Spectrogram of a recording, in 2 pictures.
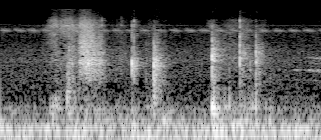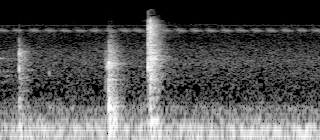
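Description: Faint, light taps and clicks of a plastic crochet hook knocking against a paint jar and touching down on paper, a dozen or so small ticks over near silence, the two loudest a little after four seconds in.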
